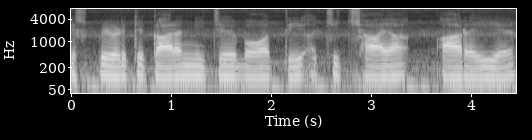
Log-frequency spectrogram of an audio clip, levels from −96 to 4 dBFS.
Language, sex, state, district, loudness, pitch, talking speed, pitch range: Hindi, male, Bihar, Darbhanga, -18 LUFS, 110 Hz, 160 wpm, 105-115 Hz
